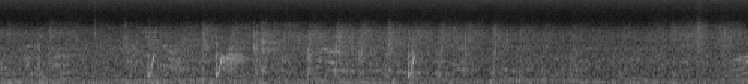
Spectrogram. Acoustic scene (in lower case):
residential area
